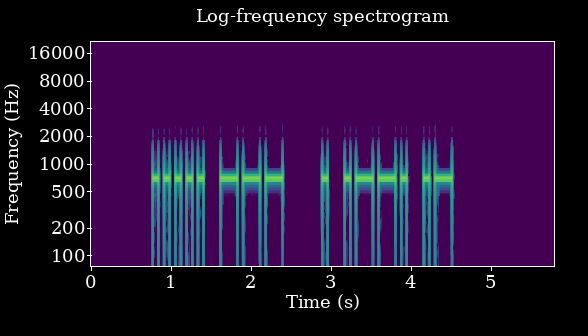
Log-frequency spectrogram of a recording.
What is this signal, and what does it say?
Morse code, heard as a keyed tone, about 17 wpm, 700 Hz. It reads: 5O EPA
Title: Winter Field Day Exchanges Encore 17wpm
